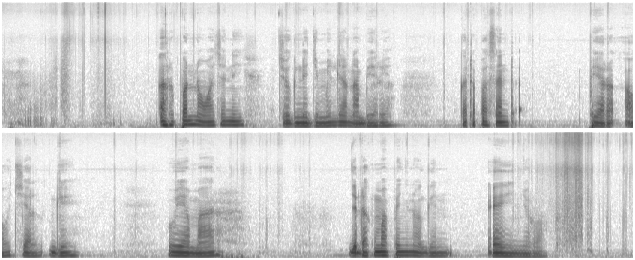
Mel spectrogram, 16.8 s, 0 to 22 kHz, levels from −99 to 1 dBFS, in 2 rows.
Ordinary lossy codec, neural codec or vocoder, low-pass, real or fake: none; none; none; real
